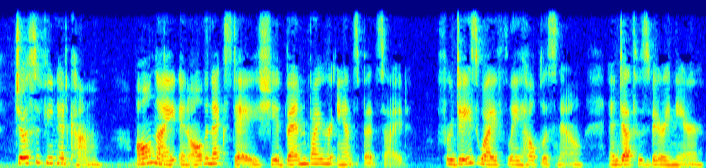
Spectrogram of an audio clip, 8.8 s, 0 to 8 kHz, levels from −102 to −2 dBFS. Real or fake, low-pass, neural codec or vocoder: real; 7.2 kHz; none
